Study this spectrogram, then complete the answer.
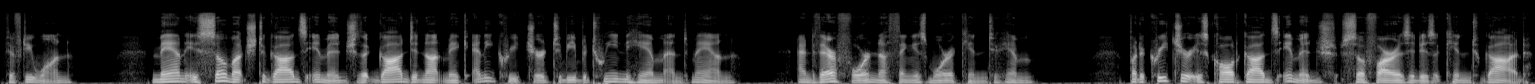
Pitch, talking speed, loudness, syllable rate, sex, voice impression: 100 Hz, 175 wpm, -20 LUFS, 4.9 syllables/s, male, very masculine, very adult-like, slightly middle-aged, very thick, tensed, powerful, slightly bright, slightly hard, slightly clear, fluent, very cool, very intellectual, slightly refreshing, sincere, very calm, mature, friendly, very reassuring, unique, slightly elegant, wild, slightly sweet, kind, slightly modest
